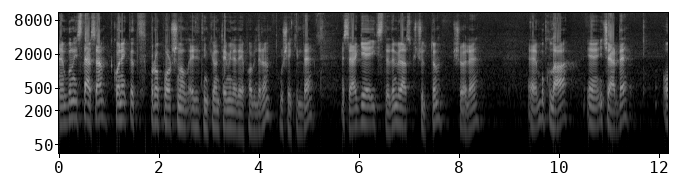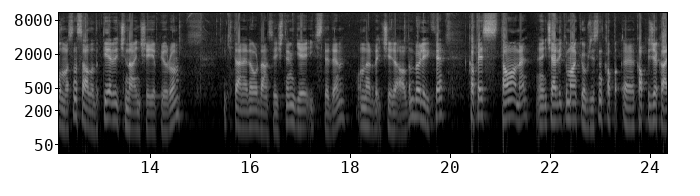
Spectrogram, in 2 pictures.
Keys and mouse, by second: 0.4-2.4 drag, 2.7-4.6 drag, 5.7 g, 10.2 click, 10.6-14.0 middle drag, 14.0-16.8 drag, 16.8 g, 16.9 click, 18.7 middle click, 22.6 Tab.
